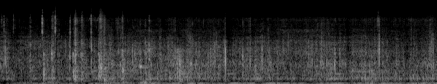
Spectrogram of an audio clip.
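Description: Bicycle riding over a rocky gravel trail: tyres crunching on loose stones, with sharp clicks and rattles as the bike jolts over rocks, thickest in the first second or so.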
